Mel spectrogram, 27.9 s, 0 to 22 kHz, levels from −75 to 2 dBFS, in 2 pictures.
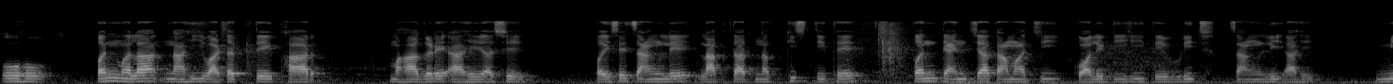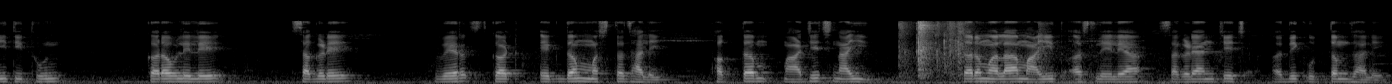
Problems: constant background noise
